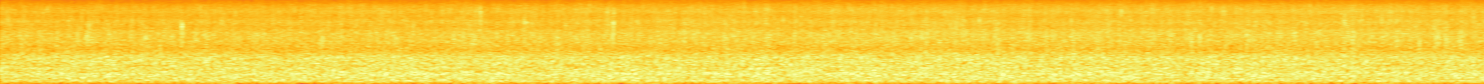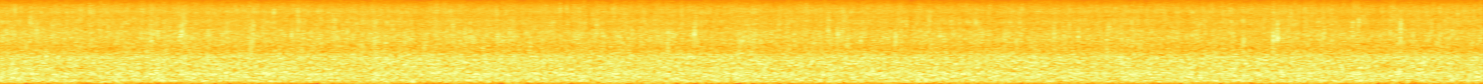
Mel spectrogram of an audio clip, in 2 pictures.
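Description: Steady heavy rain falling on ground and foliage, a dense even hiss with fine scattered drop patter.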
